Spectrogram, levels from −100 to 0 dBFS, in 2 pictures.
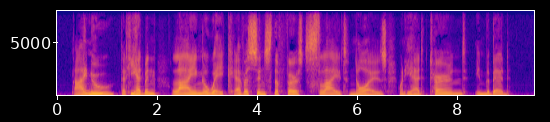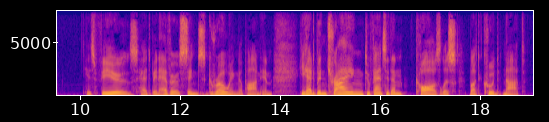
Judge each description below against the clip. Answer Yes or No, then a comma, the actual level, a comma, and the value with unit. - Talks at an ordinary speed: No, slow, 130 wpm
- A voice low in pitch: Yes, low, 110 Hz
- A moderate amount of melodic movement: No, wide, 6.3 semitones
